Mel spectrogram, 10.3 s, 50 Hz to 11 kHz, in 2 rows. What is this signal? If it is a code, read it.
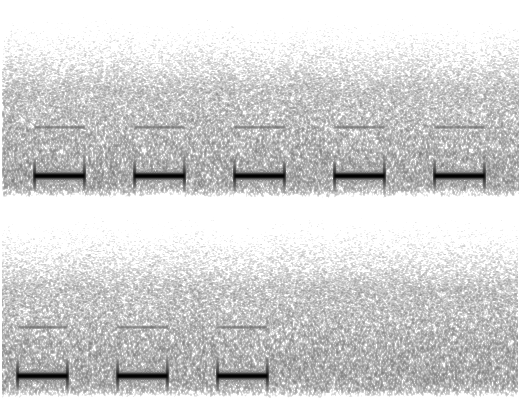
Telephone call progress tone (single-tone plan, as in Europe, Japan and elsewhere), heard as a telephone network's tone, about 420 Hz, 0.5 s on and 0.5 s off. Busy tone.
